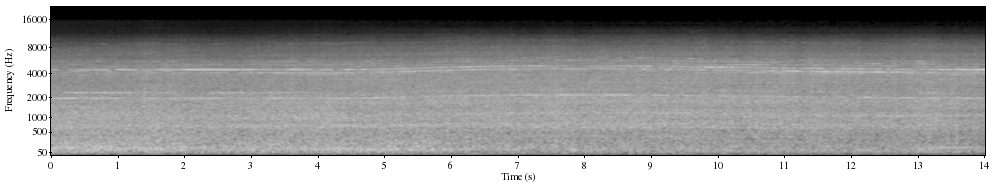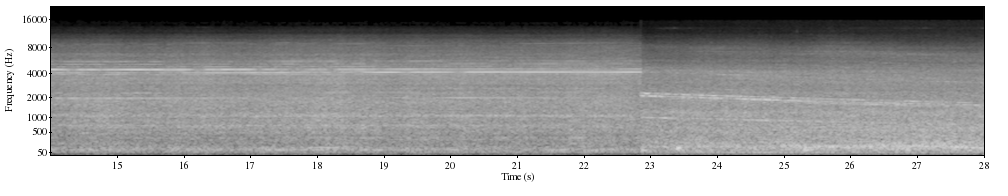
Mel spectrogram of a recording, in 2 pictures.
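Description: Boeing 757 jet engines running loud and steady, with high whining tones over the roar. About 23 seconds in the sound changes abruptly, and a whine then falls slowly in pitch.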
